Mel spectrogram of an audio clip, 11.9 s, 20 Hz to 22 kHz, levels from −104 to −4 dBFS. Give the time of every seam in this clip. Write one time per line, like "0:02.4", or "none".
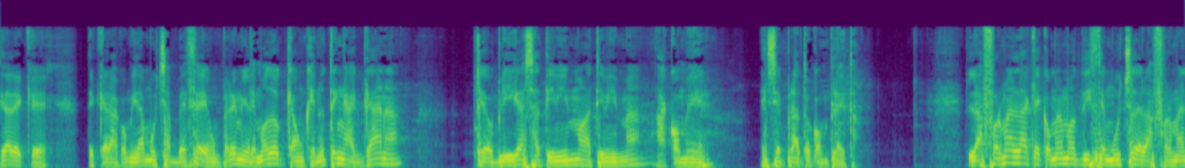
0:02.5
0:04.7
